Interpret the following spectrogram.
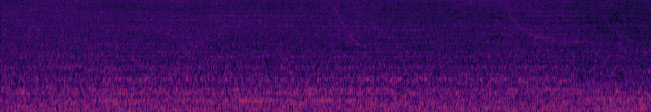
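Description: Experimental noise music: a dense, steady wash of hiss spread across all pitches, with faint held drone tones under it, made of several tracks playing at once.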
